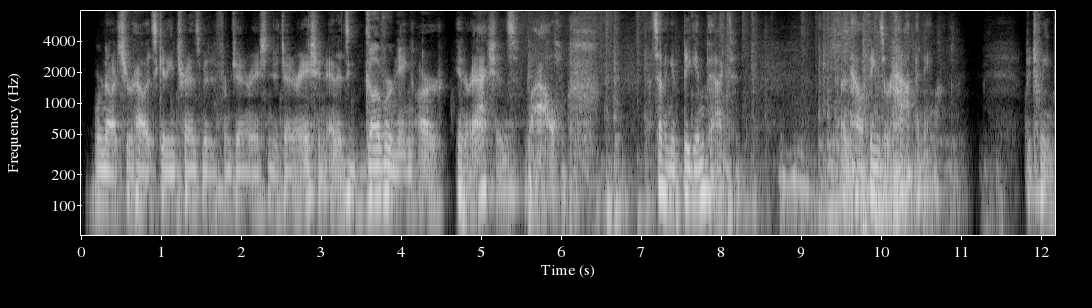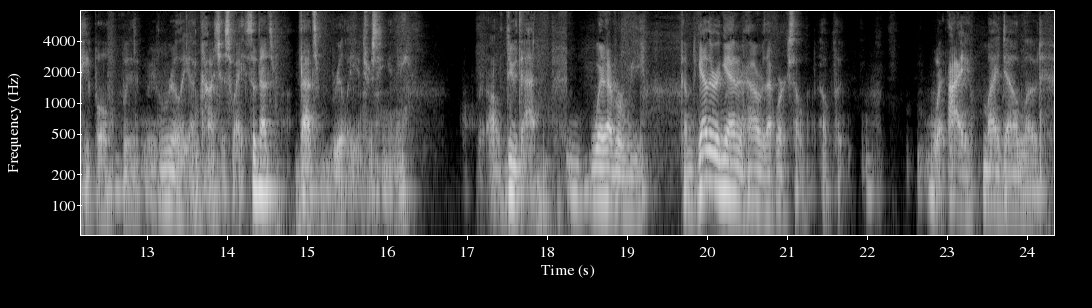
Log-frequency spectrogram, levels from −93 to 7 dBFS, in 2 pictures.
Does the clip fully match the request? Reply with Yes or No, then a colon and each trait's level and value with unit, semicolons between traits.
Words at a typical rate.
Yes: average, 150 wpm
